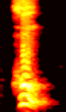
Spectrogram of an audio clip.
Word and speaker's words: who: con Who y ojo Esto no se dice W ni se dice W se dice H como si fuera J con u listo ju en este caso vamos a decir que la W es muda y que esa o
